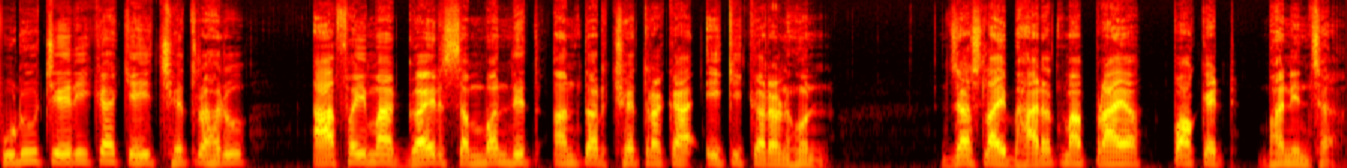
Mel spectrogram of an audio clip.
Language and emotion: Nepali, neutral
